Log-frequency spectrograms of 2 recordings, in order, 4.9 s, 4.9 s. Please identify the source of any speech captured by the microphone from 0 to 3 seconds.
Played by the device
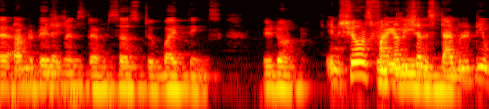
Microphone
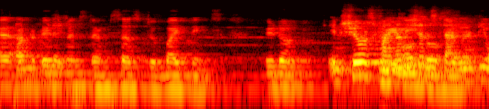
echo only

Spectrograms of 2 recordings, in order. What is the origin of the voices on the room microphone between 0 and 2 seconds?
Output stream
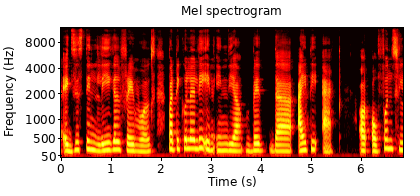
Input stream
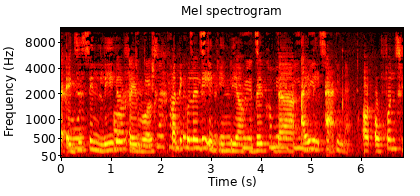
both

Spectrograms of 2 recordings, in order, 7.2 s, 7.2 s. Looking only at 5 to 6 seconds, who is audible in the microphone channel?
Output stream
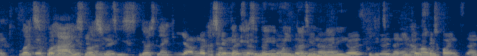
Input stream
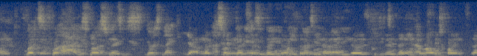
echo only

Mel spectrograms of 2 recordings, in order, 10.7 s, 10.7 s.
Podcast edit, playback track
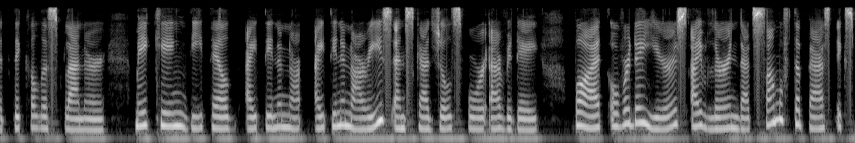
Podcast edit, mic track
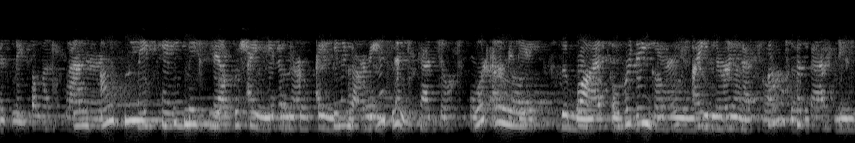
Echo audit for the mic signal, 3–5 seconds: both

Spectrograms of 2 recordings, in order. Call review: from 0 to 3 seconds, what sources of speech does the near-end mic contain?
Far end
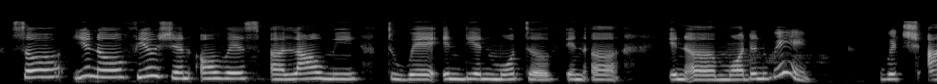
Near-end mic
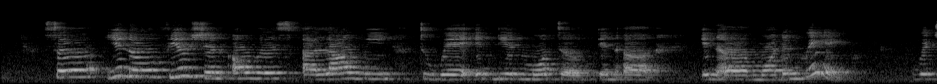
echo only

